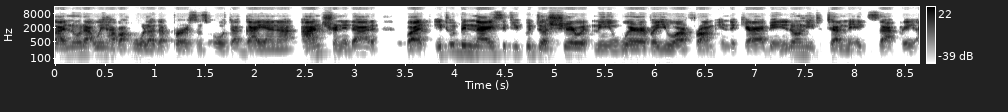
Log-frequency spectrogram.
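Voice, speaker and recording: A man's voice: mid-range voice, bright, forceful tone, muffled recording. A man from Jamaica with a Jamaican accent, hosting a live online revision session and talking through past papers as he goes. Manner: talks while working through papers, self-correcting.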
